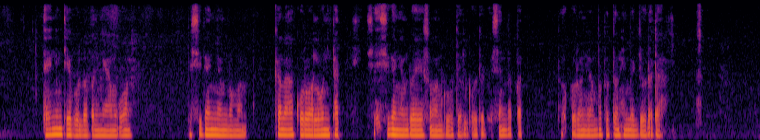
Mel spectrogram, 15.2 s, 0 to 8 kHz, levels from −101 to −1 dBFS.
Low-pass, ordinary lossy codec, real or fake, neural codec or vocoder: 7.2 kHz; MP3, 64 kbps; real; none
